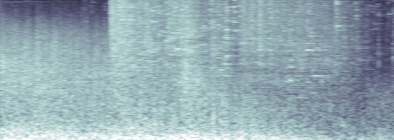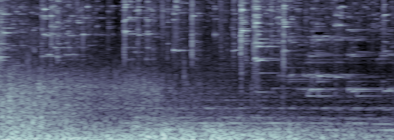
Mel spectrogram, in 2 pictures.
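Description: A gunshot in a Finnish film scene blasts loudly and then decays into a long rumbling tail, followed by scattered clatter, with no talk.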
